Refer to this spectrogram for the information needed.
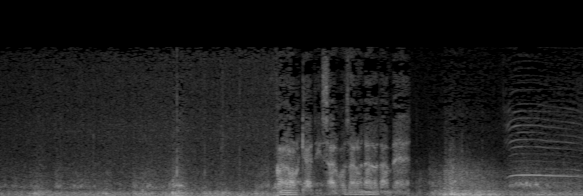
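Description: A sheep bleats in several quick, wavering cries close by, over a steady backdrop of rain and low rumbling thunder.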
